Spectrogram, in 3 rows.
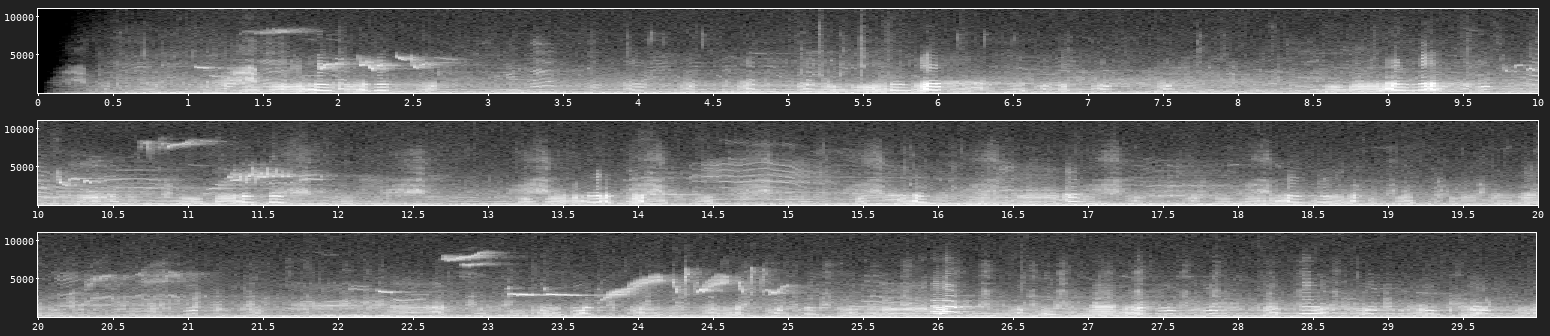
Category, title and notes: Soundscapes > Nature
A morning recording at Wolseley Nature Reserve, Staffordshire. Zoom H6 Studio, Mono. XY Mics.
